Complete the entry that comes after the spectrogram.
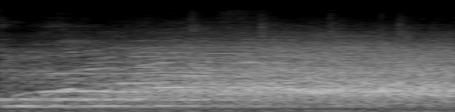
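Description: Large crowd cheering and shouting during a speech by Modi, a sustained swelling roar of voices and whoops.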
